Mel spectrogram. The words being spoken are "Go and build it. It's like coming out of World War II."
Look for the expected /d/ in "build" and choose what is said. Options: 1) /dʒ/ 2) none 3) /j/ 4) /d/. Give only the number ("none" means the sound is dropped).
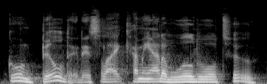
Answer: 4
